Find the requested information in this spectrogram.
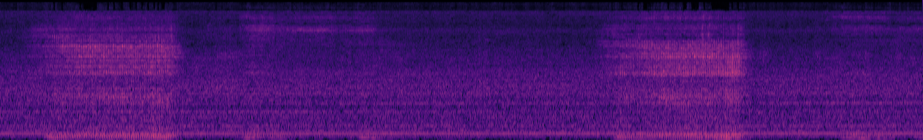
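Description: Two deep, rumbling snores about five seconds apart under a steady hum and background noise; a large dog snoring.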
